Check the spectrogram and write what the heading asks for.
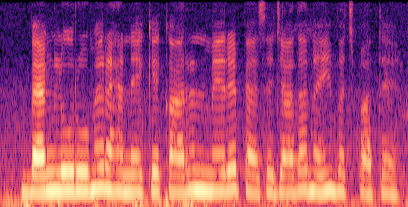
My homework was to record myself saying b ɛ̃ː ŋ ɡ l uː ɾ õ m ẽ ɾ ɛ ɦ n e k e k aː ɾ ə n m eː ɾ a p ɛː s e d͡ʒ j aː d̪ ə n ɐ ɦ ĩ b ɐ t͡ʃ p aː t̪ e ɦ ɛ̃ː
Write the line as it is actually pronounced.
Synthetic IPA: b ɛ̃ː ŋ ɡ l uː ɾ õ m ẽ ɾ ɛ ɦ n e k e k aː ɾ ə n m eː ɾ e p ɛː s e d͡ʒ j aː d̪ a n ɐ ɦ ĩ b ɐ t͡ʃ p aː t̪ e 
